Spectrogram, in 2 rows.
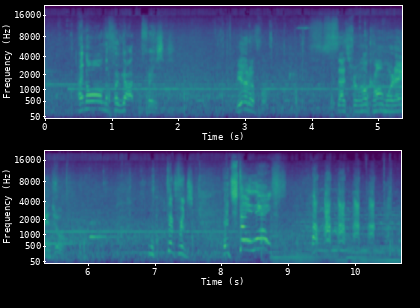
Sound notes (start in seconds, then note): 9.3 laughing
